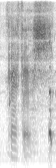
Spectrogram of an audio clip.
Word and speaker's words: preface: Preface. You do want to stress on the first syllable.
